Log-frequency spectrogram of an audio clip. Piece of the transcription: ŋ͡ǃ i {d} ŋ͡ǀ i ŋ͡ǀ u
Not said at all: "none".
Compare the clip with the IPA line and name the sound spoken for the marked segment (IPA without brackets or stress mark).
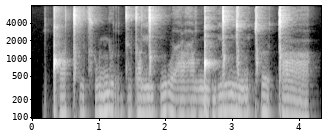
ɡ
